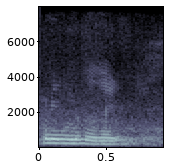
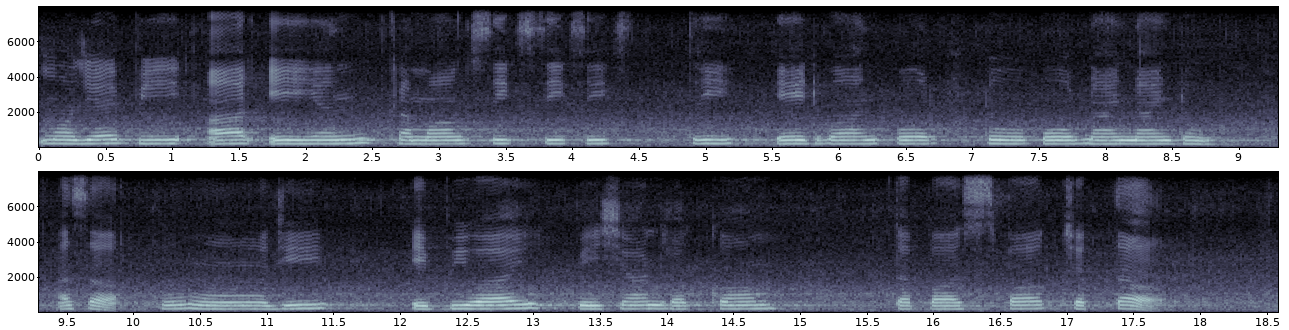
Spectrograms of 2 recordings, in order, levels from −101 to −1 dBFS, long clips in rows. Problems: none marked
